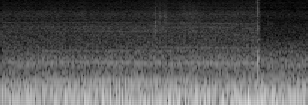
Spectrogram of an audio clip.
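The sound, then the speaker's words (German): Steady low road rumble inside a moving electric car set to relax mode, with faint sustained harmonic electronic tones humming above it, a subtle synthetic sound texture that reacts to acceleration, continuous throughout with no voices. “wie du merkst, es gibt diese sehr subtile Klangtextur, die auch auf meine Beschleunigung einfach reagiert, aber in einer anderen Art und Weise.”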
